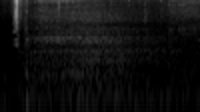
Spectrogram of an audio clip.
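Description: A sharp click close to the clip-on microphone, then about a second of faint, soft rustling.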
